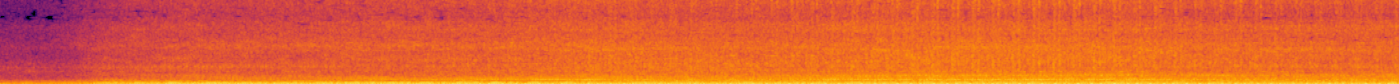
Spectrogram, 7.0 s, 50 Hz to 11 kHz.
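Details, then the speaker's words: 2002 Toyota Camry bought needing head gasket and head, just restarted after breakdown on freeway with overheating: steady idle with fast light tick over engine note; ticking top end, cause unconfirmed. "and it does have that weird weird tickety noise"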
